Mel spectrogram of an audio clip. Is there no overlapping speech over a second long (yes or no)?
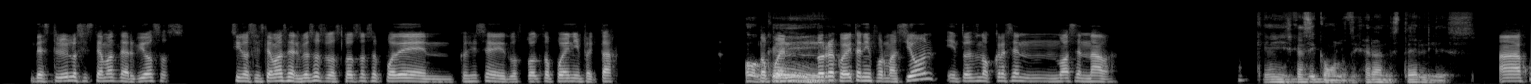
yes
